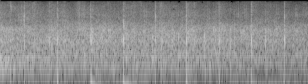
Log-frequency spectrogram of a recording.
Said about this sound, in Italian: Un applauso.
